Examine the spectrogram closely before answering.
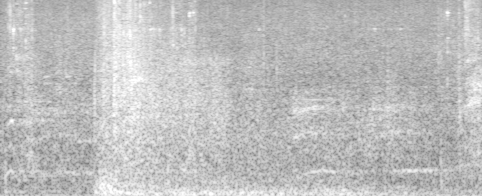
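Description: An explosion booms loudly and rumbles as it fades.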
